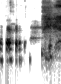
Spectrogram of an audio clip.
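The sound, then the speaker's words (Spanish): Dogs bark in a quick run of short, sharp yelps, then a louder, noisier burst of barking with a rough, hissy edge. “Una disculpa por los perros, ¿verdad?”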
